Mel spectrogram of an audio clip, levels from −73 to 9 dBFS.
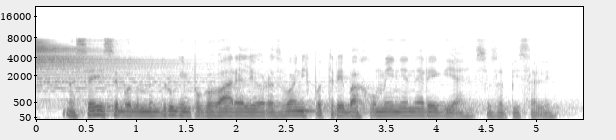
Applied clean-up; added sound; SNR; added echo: none; Gong; 11 dB; none.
